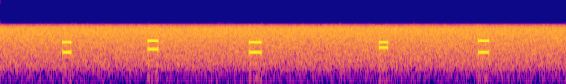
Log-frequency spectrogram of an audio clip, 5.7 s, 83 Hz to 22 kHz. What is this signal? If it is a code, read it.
DTMF, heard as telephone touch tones, dialled by hand, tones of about 100 ms, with phone line noise. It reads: 2 9 2 0 3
